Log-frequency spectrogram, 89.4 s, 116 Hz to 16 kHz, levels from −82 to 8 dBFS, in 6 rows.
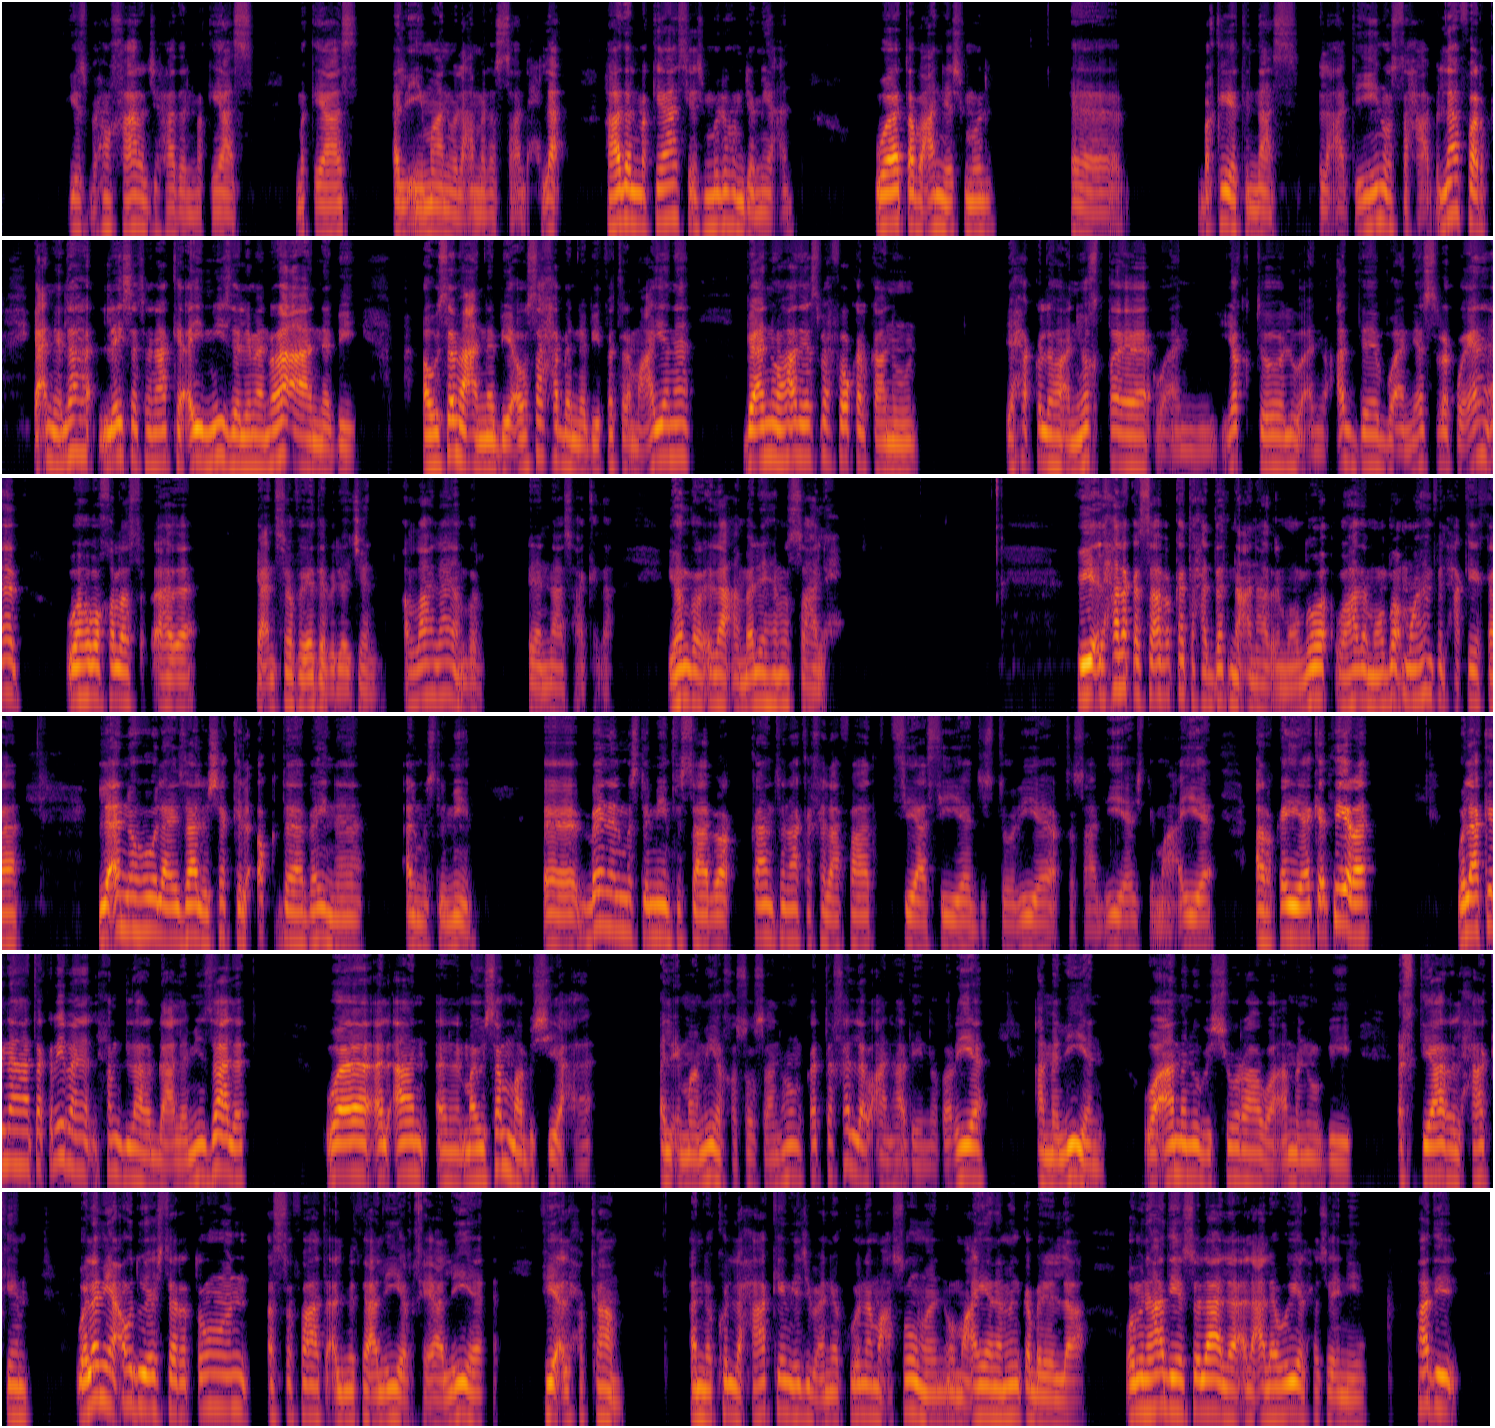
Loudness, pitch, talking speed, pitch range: -23 LUFS, 130 Hz, 105 wpm, 115-150 Hz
